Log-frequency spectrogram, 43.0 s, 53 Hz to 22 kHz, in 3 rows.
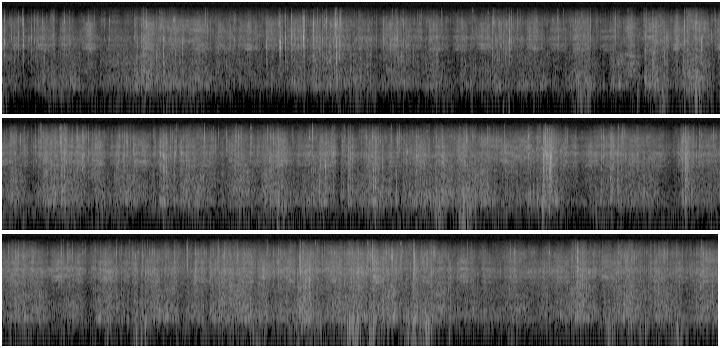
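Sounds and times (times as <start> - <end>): bike tyres on dirt trail: 0.0 - 43.0.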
